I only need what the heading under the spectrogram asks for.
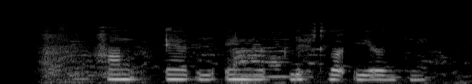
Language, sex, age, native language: Icelandic, female, 12, Icelandic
